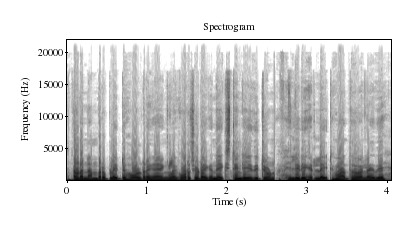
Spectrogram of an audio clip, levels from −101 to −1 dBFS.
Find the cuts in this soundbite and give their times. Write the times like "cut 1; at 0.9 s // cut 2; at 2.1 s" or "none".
cut 1; at 2.6 s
